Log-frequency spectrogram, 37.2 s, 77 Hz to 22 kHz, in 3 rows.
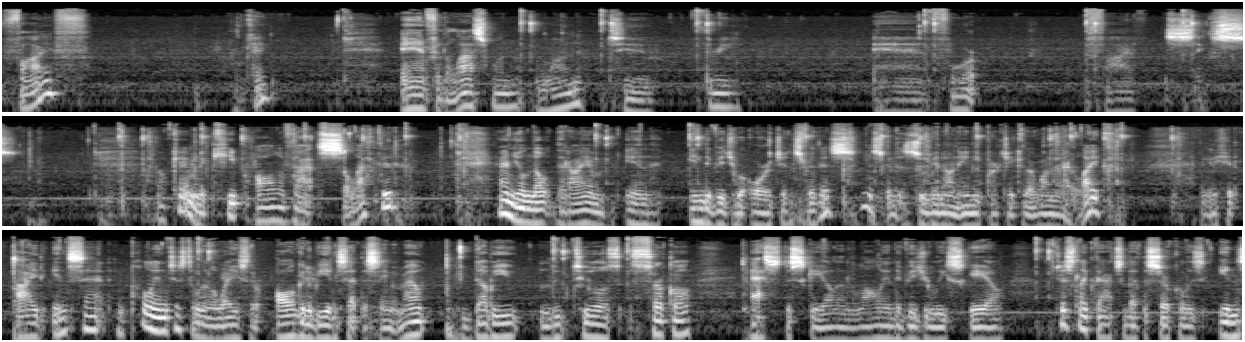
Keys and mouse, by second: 13.6 middle click, 14.4 middle click, 15.5 middle click, 15.9-16.6 middle drag, 16.8-18.3 middle drag, 18.3-20.4 drag, 19.9 middle click, 21.8-22.3 middle drag, 24.9 i, 29.2 w, 32.2 s.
